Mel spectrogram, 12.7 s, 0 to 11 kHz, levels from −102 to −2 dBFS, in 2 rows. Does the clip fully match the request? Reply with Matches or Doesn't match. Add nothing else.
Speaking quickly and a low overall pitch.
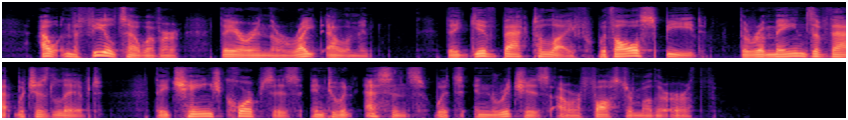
Doesn't match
